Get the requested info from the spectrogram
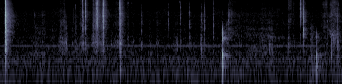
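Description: Knocks and clicks of a plastic mixing bowl and utensil as thick banana bread batter is emptied into a paper-lined tin: a sharp knock right at the start, scattered taps in the middle, and another knock about four and a half seconds in. A faint steady hum runs underneath.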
